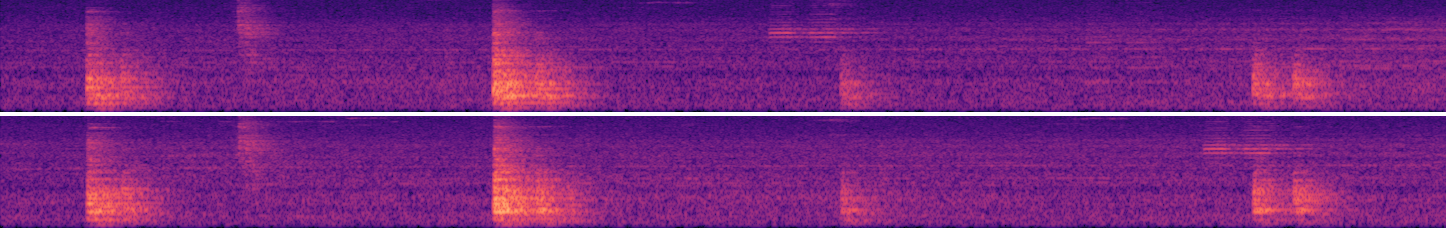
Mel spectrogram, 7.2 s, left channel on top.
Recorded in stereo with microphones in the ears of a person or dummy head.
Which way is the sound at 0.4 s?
70° left (ahead or behind).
